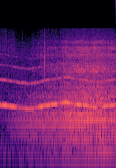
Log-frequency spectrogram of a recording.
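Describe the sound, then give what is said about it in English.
A police car siren wails loudly, holding a high, slowly drifting tone over a low rumble of engine and road noise, with no voices. “The roar of a police car.”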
